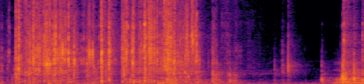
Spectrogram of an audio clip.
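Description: Plastic packaging around a pair of left and right e-bike pedals is cut open and unwrapped, giving dense, close crinkling and crumpling for about two seconds, then a few sparse rustles and a short thud.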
